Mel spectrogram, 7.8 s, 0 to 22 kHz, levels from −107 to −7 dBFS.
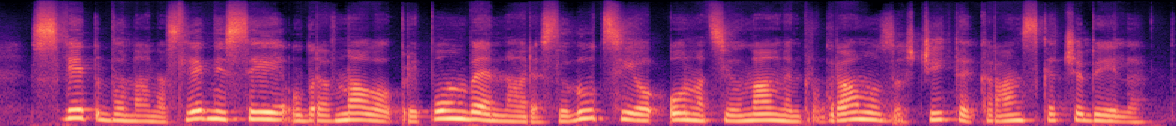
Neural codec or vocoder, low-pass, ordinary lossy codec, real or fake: codec, 44.1 kHz, 2.6 kbps, DAC; none; none; fake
